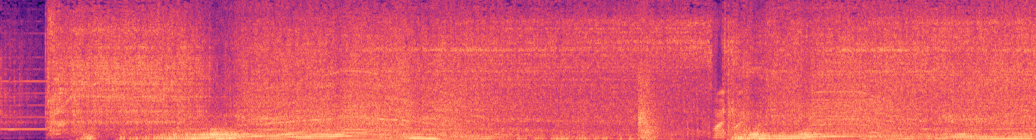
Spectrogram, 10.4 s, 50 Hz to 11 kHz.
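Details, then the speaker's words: 1987 Toyota MR2, hot stalling complaint, scope on air flow meter: catches, revs unevenly and surges, stumbling as speed sags, then dies; switch went high, cause still unconfirmed. "jeez really doesn't want to stay running and the switch went High"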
